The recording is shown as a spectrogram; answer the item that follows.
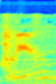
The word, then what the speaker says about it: Greer: Stephen Greer. Have I pronounced that correctly?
